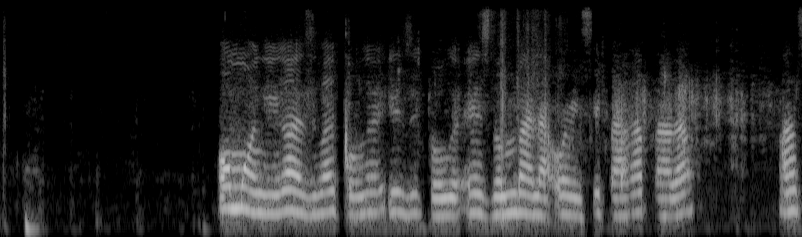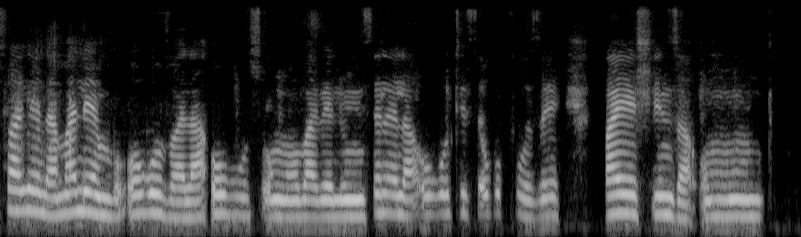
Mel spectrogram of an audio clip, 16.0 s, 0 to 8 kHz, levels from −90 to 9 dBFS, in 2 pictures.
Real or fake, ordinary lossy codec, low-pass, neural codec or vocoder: real; AAC, 48 kbps; 7.2 kHz; none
